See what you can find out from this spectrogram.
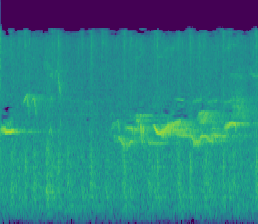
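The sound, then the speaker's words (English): Early-morning dawn chorus of birds, thin high chirps and trilling calls weaving together, quiet at first and then swelling into a brighter, busier stretch of song over a soft, hissy background with no voices. “This is the sound of a bird's dawn chorus. Birds sing out like this in the early hours of the morning to let everyone know that they've made it through the night.”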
